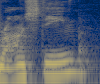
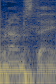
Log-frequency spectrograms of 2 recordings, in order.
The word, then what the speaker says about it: Rammstein: Frankenstein iin Ramstein yeah I kept calling romstein in my first couple videos because that's how Americans say it romstein but it's romstein Ramstein yeah yeah so but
